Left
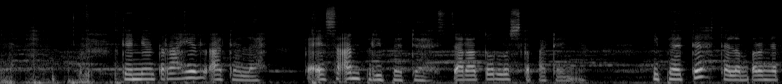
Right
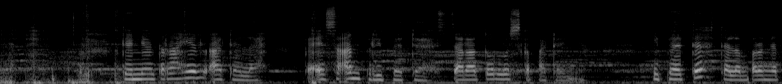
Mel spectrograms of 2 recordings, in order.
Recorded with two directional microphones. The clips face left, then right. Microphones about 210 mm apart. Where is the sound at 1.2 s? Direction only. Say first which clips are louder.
Left 3 dB; 60° left (ahead or behind).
